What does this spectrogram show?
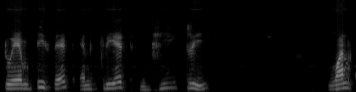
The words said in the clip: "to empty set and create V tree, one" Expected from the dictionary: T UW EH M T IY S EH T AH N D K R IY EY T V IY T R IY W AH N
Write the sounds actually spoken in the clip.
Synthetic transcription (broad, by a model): T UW EH M T IY S EH T AH N D K R IY EY T B IY T R IY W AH N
